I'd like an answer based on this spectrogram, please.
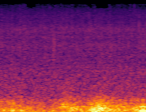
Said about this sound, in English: Yeah, we can listen to the rain together.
